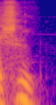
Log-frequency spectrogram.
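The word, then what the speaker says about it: chín: Le chiffre 9, X-A-C-L-Y. – Ouais, Chine. – Ouais, et pas 9, Chine. Ça se dit Chine.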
